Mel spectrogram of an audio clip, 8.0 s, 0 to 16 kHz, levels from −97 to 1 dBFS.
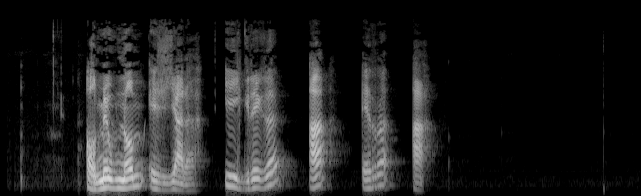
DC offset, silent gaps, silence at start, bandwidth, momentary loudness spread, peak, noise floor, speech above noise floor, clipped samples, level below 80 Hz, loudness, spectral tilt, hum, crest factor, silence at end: under 0.1%; none; 1.1 s; 10.5 kHz; 17 LU; -6 dBFS; -90 dBFS; 65 dB; under 0.1%; -82 dBFS; -26 LUFS; -5.5 dB/octave; none; 22 dB; 2.7 s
